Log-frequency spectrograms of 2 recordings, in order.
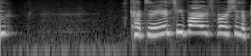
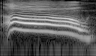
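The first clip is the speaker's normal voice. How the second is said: disgusted; 4 semitones higher, 7 dB louder than usual. Retold or imitated.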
